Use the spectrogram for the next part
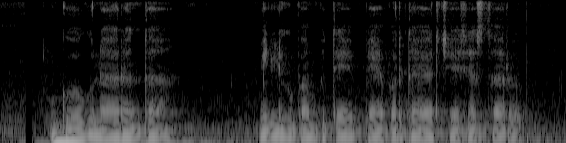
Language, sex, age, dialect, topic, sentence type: Telugu, male, 18-24, Utterandhra, agriculture, statement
